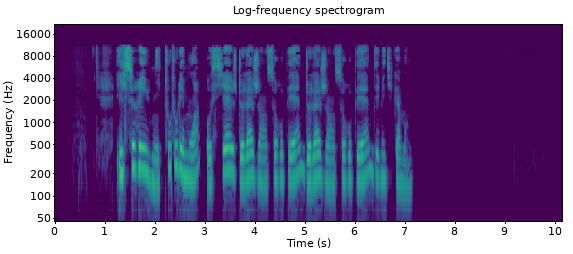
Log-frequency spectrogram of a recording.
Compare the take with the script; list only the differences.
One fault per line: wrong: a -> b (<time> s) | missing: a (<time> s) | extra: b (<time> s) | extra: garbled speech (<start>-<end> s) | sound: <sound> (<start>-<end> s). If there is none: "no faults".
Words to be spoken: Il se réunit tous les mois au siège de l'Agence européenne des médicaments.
extra: tous (2.3 s)
extra: de l'Agence européenne (5.0 s)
